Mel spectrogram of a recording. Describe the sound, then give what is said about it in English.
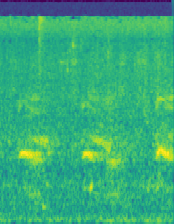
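A raven caws three times at a steady, evenly spaced pace, the harsh calls sounding over a low background rumble with no one speaking. “Raven's in now.”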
